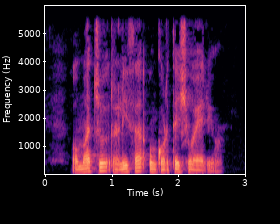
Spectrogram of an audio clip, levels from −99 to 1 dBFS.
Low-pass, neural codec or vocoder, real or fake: 5.4 kHz; none; real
